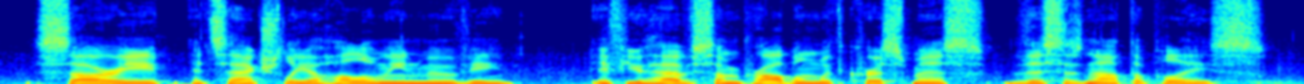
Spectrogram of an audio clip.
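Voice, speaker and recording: Using a put-on character voice, a man speaks at a fairly high pitch. His voice is shaky, and his pace is moderate. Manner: shaky, nervous.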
